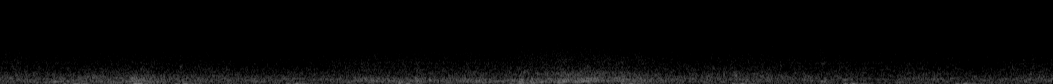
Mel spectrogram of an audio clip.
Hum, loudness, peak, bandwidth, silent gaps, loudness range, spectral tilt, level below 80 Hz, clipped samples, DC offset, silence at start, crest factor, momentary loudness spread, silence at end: none; -53 LUFS; -34 dBFS; 16 kHz; none; 6 LU; -7 dB/octave; -60 dBFS; under 0.1%; under 0.1%; 0 s; 16 dB; 9 LU; 0 s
